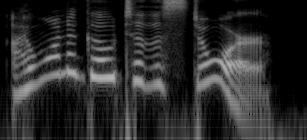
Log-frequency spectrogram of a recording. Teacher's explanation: In real, natural speech, we'd actually say, I want to go to the store. The T's are barely audible.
